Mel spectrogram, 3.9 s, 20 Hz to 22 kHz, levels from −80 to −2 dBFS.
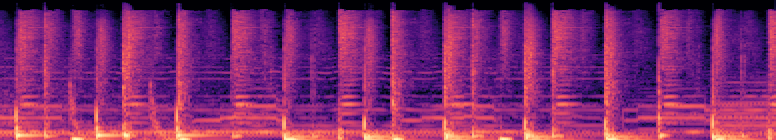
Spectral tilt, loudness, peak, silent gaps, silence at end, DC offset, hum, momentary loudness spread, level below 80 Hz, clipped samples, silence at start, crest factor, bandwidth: -4.5 dB/octave; -15 LUFS; 0 dBFS; none; 0 s; 0.4%; none; 4 LU; -16 dBFS; under 0.1%; 0 s; 12 dB; 18.5 kHz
